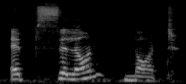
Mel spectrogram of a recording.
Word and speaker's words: epsilon naught: So this is how it has to be pronounced, epsilon naught.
